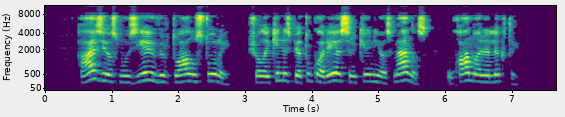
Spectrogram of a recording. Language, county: Lithuanian, Klaipėda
